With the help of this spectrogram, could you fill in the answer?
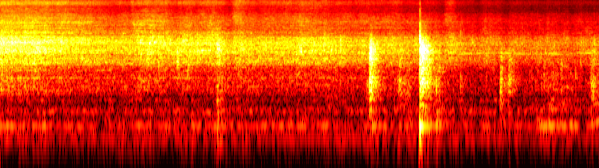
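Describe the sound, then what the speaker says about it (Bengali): Milk is poured onto hot melted, caramelised sugar in a pan for homemade kulfi, a rushing hiss and sizzle that fades, broken by a few sharp clanks of utensil against pan. "দুধটা ঢেলে দেবো।"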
